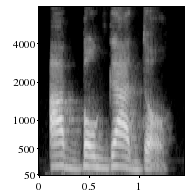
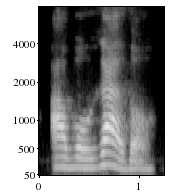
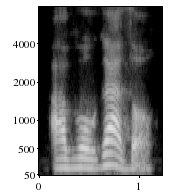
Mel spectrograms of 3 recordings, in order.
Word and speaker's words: abogado: Pero ningún hablante nativo del español dice abogado. Esto no se pronuncia en español por los hablantes nativos cuando están hablando a ritmo regular. Entonces, lo que sí dicen los hablantes nativos es abogado, abogado, ¿sí? Una versión mucho más suavizada, digamos.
